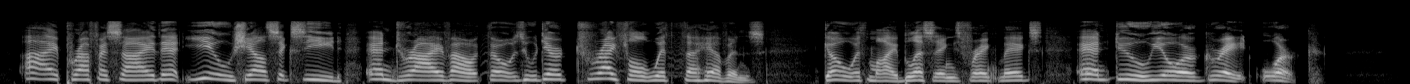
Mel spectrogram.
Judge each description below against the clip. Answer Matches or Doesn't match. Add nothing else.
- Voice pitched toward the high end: Matches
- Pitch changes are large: Doesn't match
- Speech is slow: Matches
